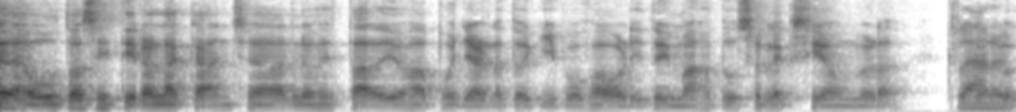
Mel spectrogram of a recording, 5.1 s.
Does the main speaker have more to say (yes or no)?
no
